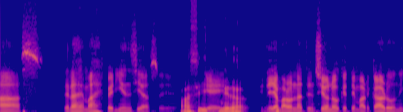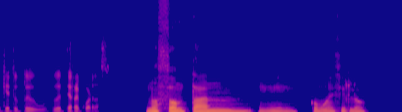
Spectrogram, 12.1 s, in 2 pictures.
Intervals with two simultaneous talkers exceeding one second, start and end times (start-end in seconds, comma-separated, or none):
none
